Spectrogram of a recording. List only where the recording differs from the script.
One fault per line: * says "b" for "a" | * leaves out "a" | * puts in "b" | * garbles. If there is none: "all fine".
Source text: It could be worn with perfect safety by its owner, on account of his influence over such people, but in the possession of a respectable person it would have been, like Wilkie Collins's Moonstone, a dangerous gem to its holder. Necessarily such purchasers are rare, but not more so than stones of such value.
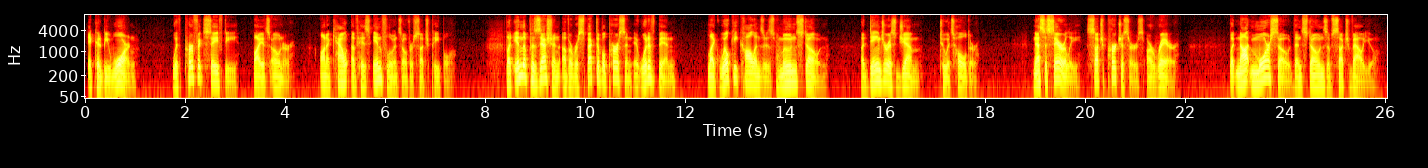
all fine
